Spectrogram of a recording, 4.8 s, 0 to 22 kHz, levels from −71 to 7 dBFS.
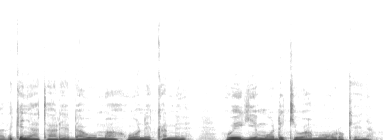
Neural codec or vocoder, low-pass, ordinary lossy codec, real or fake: none; 19.8 kHz; none; real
